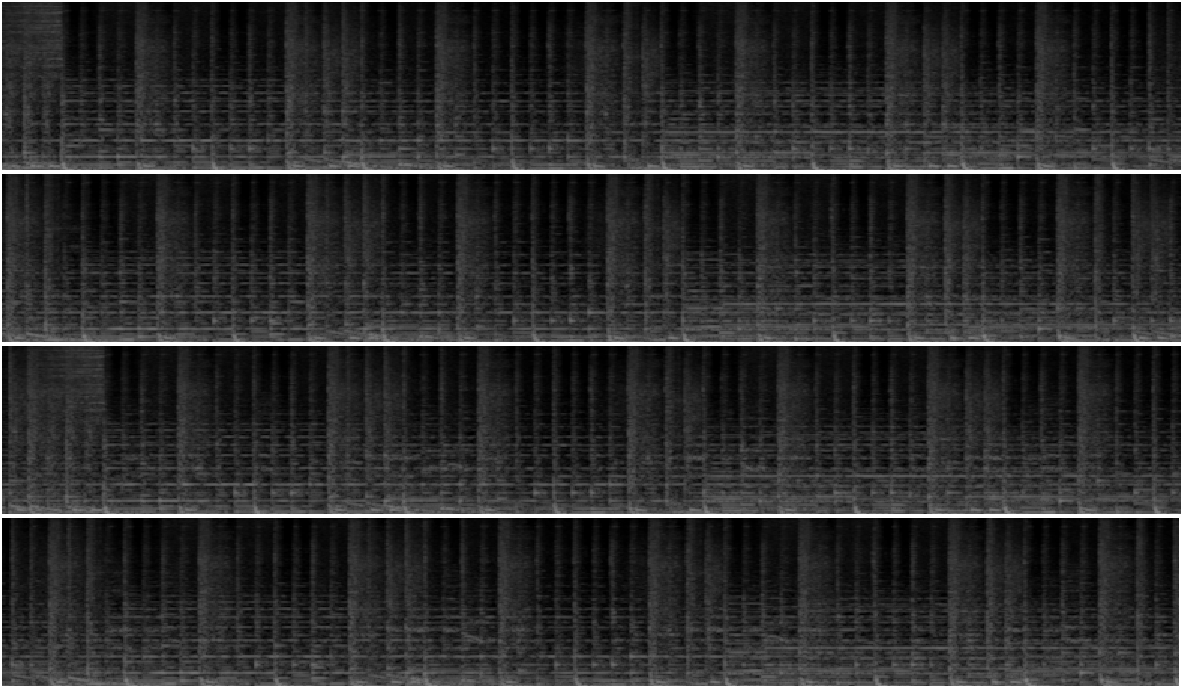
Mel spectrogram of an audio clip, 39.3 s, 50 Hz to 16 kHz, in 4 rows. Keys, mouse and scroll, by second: 0.0 click, 1.9-3.9 drag, 3.6-5.5 typing, 6.2 Return, 8.6-12.2 typing, 13.9-14.7 typing, 15.7-16.4 typing, 18.6 Return, 25.1-26.8 scroll up 1, 27.0-29.2 scroll up 1, 29.3-30.6 typing, 33.7 click, 35.7 click, 37.4 click.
